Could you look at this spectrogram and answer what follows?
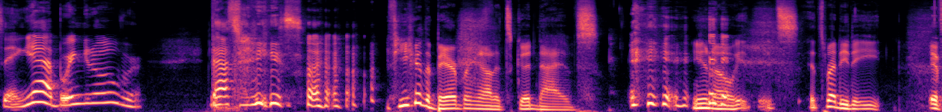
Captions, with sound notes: saying, "Yeah, bring it over!" That's when you- (laughs) - If you hear the bear bring out its good knives. You know, it's ready to eat.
